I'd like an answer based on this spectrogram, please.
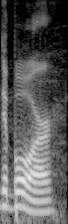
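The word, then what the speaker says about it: Dabbour: the Run run on First and brings Phoebe dbor to the plate Phoebe dbor not spelled like yours truly dbor it's spelled d a b b o u r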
